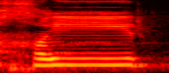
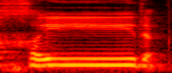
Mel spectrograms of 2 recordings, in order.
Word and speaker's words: خیر: پڑھیں گے۔ بالذی ہوا خیر، خا گلے کے درمیان سے نکالیں گے، خیر، خیر نہیں پڑھیں گے۔ تو اگر خیر آپ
